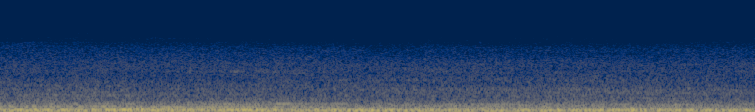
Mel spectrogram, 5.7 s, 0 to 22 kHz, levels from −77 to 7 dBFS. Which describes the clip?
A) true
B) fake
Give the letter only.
A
